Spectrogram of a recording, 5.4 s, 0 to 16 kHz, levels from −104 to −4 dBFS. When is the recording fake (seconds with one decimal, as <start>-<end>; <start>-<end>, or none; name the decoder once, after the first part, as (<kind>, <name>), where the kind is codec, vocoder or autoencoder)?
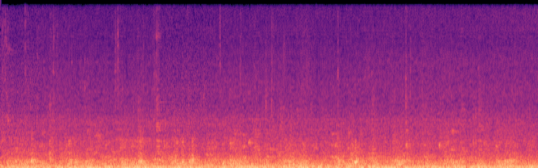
0.4-1.6 (vocoder, Vocos); 2.1-5.4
